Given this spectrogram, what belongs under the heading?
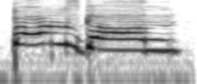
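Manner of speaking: high, gleeful shout; gleeful bombing call; triumphant cry. Acted. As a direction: call it like a bomber pilot. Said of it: "she cried".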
